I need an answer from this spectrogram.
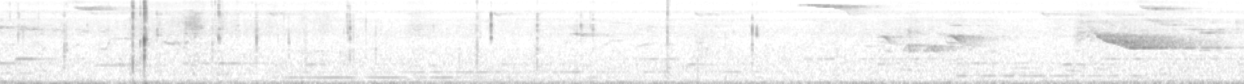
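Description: Quiet forest background with a few short bird calls in its second half, the loudest a falling chirp near the end, and scattered faint clicks earlier on.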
